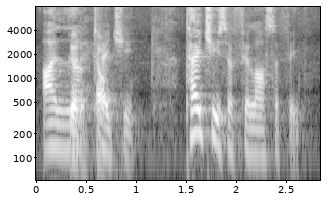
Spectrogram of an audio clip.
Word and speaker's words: Tai Chi: Am I saying that right? A trainer. – Trainer. – Tai Chi? – Tai Chi. – Tai Chi. – Tai Chi, yeah.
